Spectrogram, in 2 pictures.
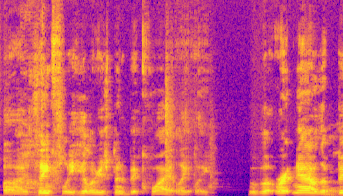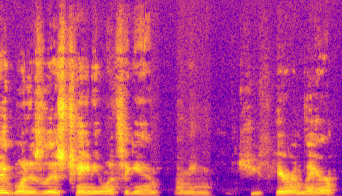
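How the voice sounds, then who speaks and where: A man's voice: lowish voice, fairly quick, slight background noise. A man hosting a podcast, delivering a heated, profane political commentary monologue. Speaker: podcast host.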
